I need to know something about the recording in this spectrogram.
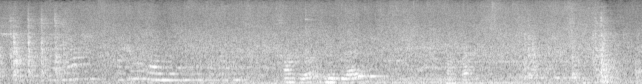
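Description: A young woman speaks quietly nearby.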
